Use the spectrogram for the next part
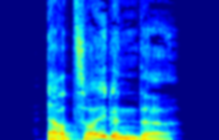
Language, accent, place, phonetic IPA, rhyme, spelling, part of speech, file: German, Germany, Berlin, [ɛɐ̯ˈt͡sɔɪ̯ɡn̩də], -ɔɪ̯ɡn̩də, erzeugende, adjective, De-erzeugende.ogg
- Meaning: inflection of erzeugend: 1. strong/mixed nominative/accusative feminine singular 2. strong nominative/accusative plural 3. weak nominative all-gender singular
